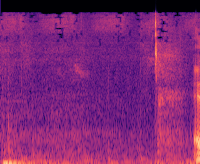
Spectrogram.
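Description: A short, low whoosh at the cut, fading away within about half a second, then faint steady background until a man's voice resumes near the end.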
